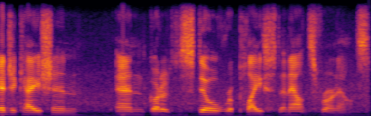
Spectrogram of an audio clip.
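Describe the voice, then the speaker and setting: At a moderate pace, a man talks at a medium pitch with an Australian accent. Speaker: coin collector vlogger. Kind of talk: casual vlog talk. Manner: halting, many fillers.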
